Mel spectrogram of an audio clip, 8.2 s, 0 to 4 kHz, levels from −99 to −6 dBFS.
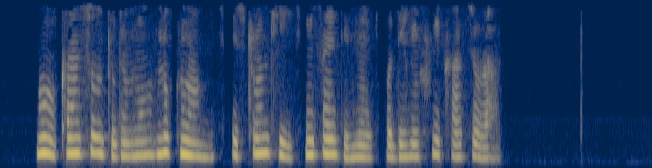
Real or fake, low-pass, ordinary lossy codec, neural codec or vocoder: fake; 3.6 kHz; MP3, 24 kbps; autoencoder, 22.05 kHz, a latent of 192 numbers a frame, VITS, trained on one speaker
